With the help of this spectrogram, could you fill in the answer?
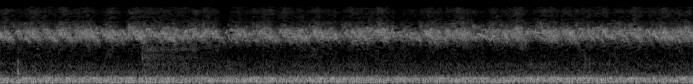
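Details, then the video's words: Early morning before full daylight, a tree crowded with perched birds, all calling together: a continuous, thick wash of high chirps and twitters, unbroken throughout, above a steady low rumble. "napakadami mong nadidinig na huni ng mga ibon"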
